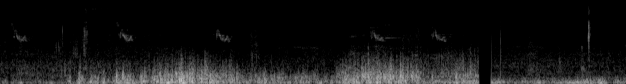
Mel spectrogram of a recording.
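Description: Footsteps on gravel and handling noise on a phone microphone, with a bird giving short downward chirps about once a second. The sound drops out for an instant near the end.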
